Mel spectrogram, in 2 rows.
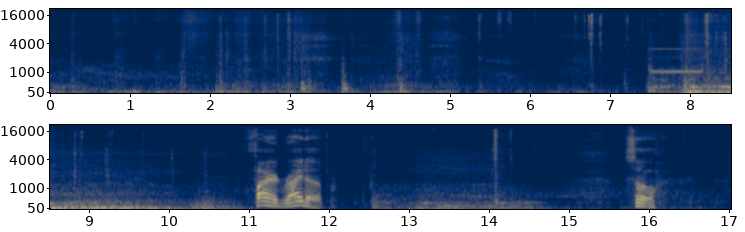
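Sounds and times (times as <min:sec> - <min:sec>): truck engine cranking and firing up: 0:07.4 - 0:11.2, 0:12.4 - 0:15.4.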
